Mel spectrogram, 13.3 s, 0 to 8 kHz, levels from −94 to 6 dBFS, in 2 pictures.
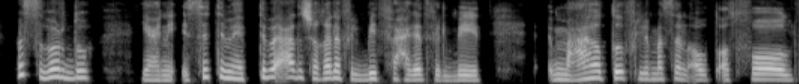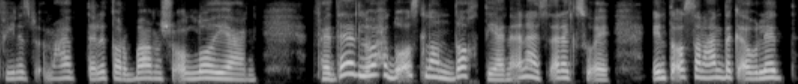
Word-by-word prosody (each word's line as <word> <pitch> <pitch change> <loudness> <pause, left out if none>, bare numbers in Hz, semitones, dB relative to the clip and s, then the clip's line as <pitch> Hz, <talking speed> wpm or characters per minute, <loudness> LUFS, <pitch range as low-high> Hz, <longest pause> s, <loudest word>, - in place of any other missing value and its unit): بس 345 -7 -1
برضه 245 -1 +2 0.4
يعني 165 -1 -3
الست 270 0 -2
ما 230 -4 +2
هي 200 - 0
بتبقى 265 0 +3
قاعدة 260 -1 +1
شغالة 220 0 +3
في 205 - -9
البيت 190 +3 -1
في 195 - -6
حاجات 180 0 0
في 180 - -12
البيت، 165 +1 -2 0.6
معاها 185 +6 +2
طفل 225 -3 -1
مثلًا 200 -1 -4
أو 175 0 -1
ط 170 - -16
أطفال، 185 -1 +2
في 210 +4 -8
ناس 225 -1 -6
بيبقى - - -13
معاها 235 +2 -4
3،4 220 +1 0
ما 220 - -6
شاء 210 - -1
الله 225 +2 +2
يعني، 190 -4 0 0.5
فده 315 - +3
لوحده 325 -4 +3
أصلًا 280 -7 0
ضغط، 300 +2 0
يعني 180 0 0
أنا 280 -1 +2
هاسألك 245 0 0
سؤال، 180 -1 0 0.4
أنت 235 +1 +2
أصلًا 265 -2 +2
عندك 250 0 +1
أولاد؟ 235 +3 +3
220 Hz, 190 wpm, -23 LUFS, 190-245 Hz, 0.6 s, بتبقى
